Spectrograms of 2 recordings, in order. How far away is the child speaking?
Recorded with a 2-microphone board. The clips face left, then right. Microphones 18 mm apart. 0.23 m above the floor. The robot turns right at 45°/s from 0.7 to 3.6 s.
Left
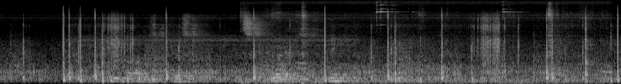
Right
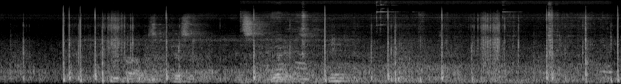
About 0.6 m.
